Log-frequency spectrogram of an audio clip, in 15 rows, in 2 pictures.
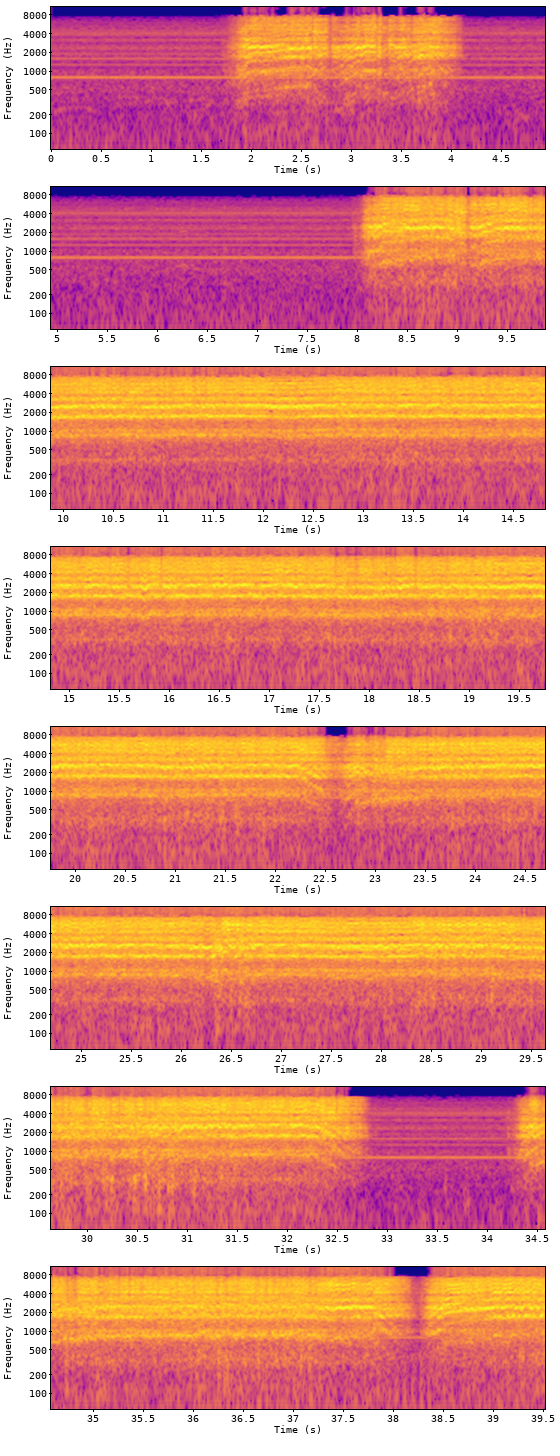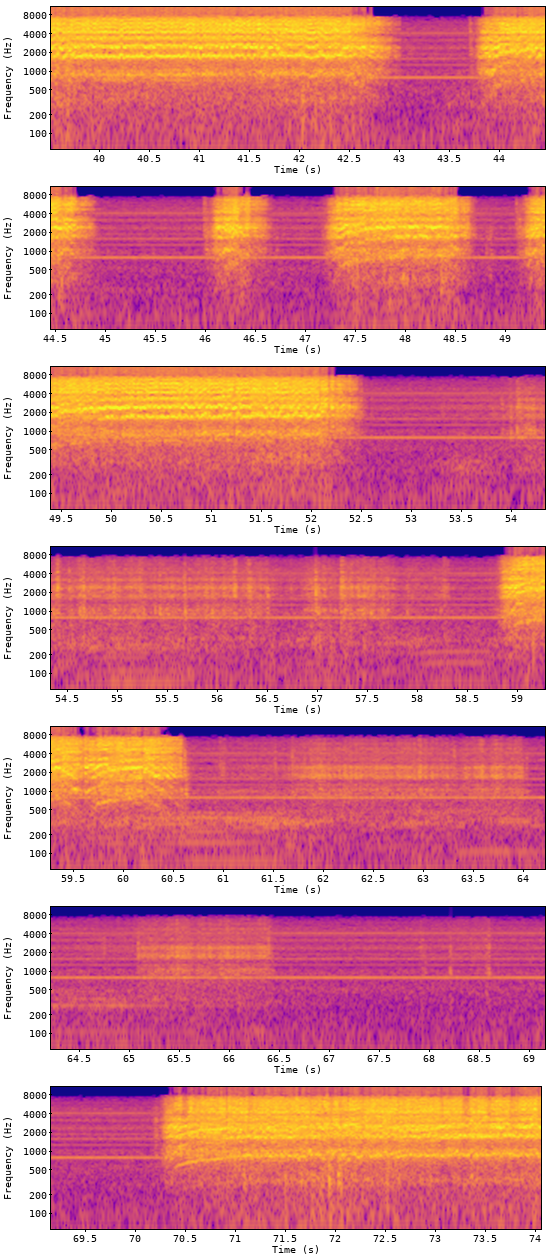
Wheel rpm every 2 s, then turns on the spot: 0, 60, 40, 0, 130, 220, 230, 230, 230, 220, 220, 160, 230, 220, 220, 220, 110, 110, 200, 140, 210, 110, 60, 50, 130, 200, 40, 20, 20, 100, 40, 20, 10, 10, 0, 140, 220.
52-58 62-66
